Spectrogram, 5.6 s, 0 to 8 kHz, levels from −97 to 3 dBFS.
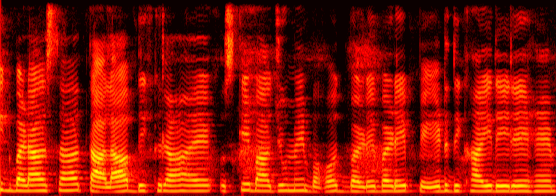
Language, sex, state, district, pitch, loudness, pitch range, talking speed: Hindi, female, Bihar, Saran, 220 Hz, -28 LUFS, 210-230 Hz, 185 wpm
